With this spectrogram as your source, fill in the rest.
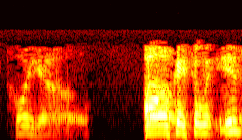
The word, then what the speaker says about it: pollo: The L's are pronounced like a Y, like pollo.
